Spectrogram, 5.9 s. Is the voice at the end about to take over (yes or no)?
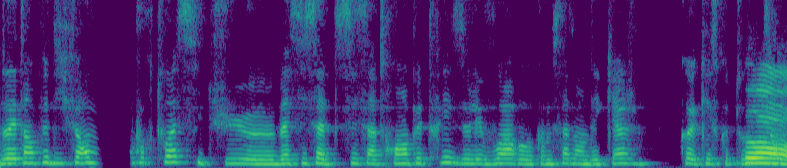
yes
